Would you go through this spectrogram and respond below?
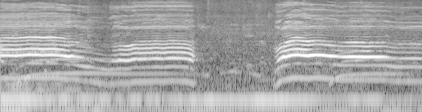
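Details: Fighting domestic cats yowl in two long, sliding wails separated by a brief gap, the second rising sharply at its start, over a steady low hum.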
